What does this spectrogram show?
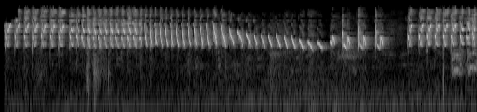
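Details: Bird described as a genius mimic of a thousand sounds, singing a loud, snappy song: fast buzzy trills of repeated high notes that slowly fall in pitch, then a few sharp separate whistles before the rapid trill resumes.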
